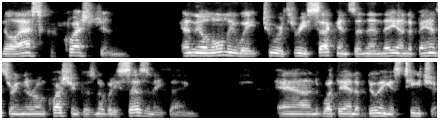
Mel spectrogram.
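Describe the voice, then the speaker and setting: A man speaks at a fairly quick pace in a medium pitch. His intonation is fairly even. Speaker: church leadership trainer. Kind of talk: training session. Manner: fast.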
